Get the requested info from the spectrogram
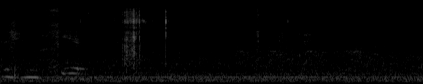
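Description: Quiet garden scene with one brief rustling crunch about a second in, followed by a small click: weeds being pulled from the soil by hand.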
